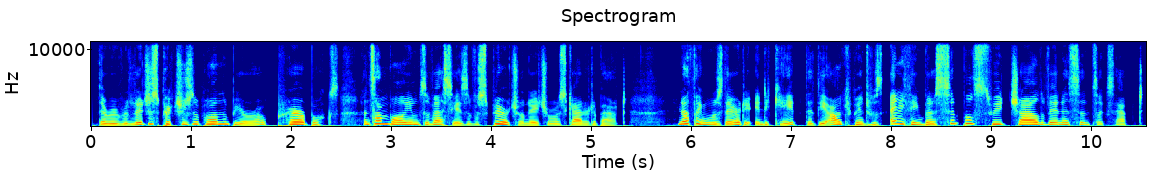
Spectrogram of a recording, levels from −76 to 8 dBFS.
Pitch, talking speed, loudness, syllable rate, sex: 245 Hz, 215 wpm, -18 LUFS, 7.6 syllables/s, female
